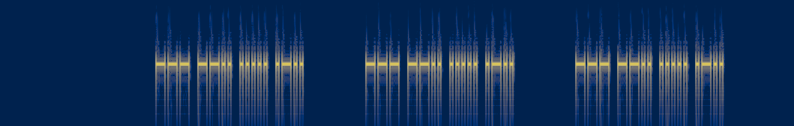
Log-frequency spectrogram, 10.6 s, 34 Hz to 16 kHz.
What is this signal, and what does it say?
Morse code, heard as a keyed tone, about 30 wpm, 700 Hz. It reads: OZ5L OZ5L OZ5L
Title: DXCC-100 Call Signs - 4 Characters - Repeated 3x - 30wpm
